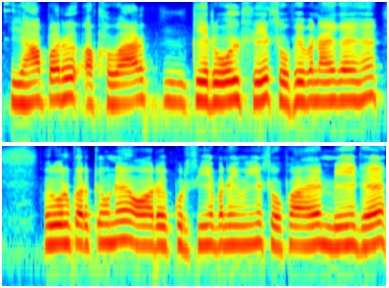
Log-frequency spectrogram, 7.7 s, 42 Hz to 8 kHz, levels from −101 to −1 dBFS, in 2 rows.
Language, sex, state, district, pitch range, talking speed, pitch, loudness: Hindi, female, Maharashtra, Washim, 195-210 Hz, 170 wpm, 200 Hz, -15 LUFS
